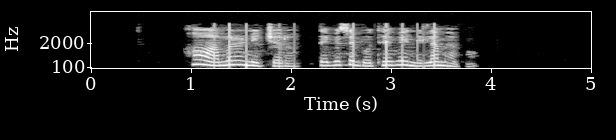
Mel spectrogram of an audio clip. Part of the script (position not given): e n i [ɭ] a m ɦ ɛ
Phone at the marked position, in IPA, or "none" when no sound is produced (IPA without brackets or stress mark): l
